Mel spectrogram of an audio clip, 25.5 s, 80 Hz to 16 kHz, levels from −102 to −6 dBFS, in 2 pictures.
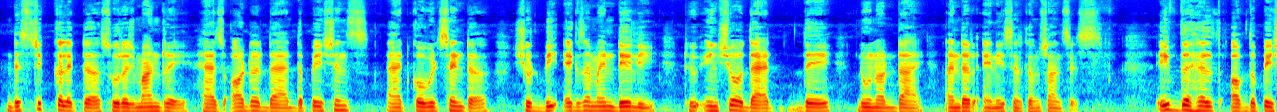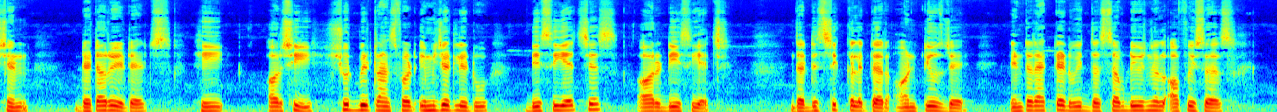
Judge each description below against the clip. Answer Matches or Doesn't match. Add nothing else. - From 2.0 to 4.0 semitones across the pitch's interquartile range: Matches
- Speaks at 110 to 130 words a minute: Matches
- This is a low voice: Matches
